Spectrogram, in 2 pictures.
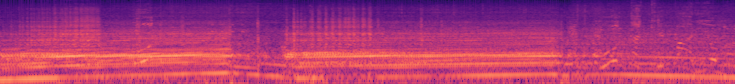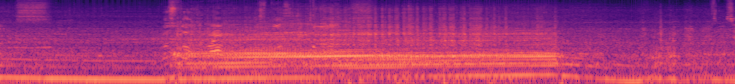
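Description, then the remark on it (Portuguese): A loud car exhaust roars steadily while driving, its engine tone rising as it accelerates and dropping briefly at a few gear shifts, dominant throughout. “não tivesse esse barulho infernal do escapamento Sim.”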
